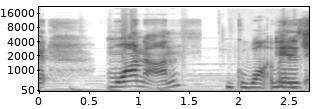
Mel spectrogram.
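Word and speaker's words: Mawnan: Guanan.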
